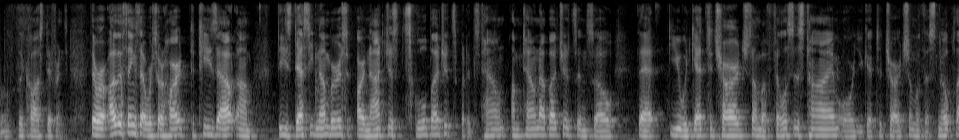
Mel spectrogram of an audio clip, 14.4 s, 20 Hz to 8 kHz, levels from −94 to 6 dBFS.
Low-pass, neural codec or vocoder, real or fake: 7.2 kHz; none; real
